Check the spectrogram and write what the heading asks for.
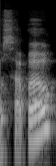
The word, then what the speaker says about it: seppo: In Australia, you get called a seppo. Seppo rhymes with septic.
